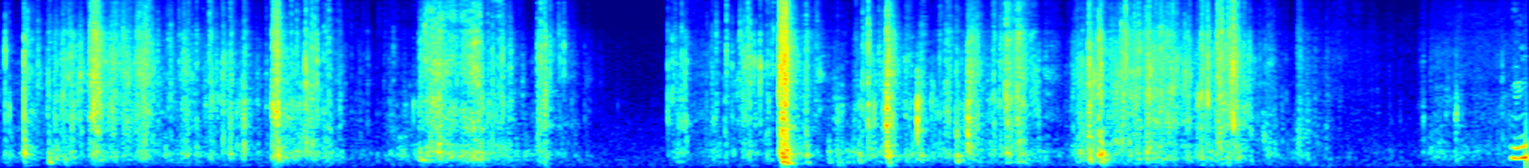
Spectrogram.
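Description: Paper crinkles and rustles loudly as a gift package is unwrapped up close, in bursts of crumpling and tearing with a short pause midway and a sharp rip.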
